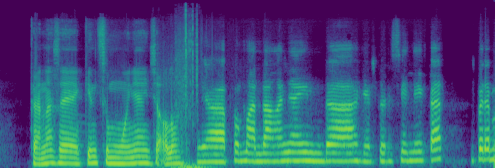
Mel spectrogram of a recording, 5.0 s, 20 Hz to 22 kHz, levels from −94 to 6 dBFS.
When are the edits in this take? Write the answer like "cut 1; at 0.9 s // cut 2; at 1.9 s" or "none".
cut 1; at 1.9 s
